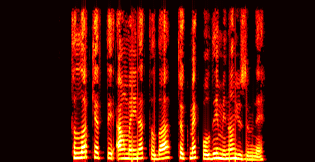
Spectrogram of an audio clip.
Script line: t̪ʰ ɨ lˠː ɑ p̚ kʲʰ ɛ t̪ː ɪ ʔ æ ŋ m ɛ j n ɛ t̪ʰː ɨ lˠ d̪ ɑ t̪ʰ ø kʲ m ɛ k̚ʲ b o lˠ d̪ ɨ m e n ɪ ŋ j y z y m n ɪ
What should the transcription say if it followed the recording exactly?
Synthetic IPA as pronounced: t̪ʰ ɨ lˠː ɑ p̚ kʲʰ ɛ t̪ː ɪ ʔ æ ŋ m ɛ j n ɛ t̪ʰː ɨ lˠ d̪ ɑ t̪ʰ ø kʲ m ɛ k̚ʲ b o lˠ d̪ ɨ m e n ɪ ŋ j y z y m n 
